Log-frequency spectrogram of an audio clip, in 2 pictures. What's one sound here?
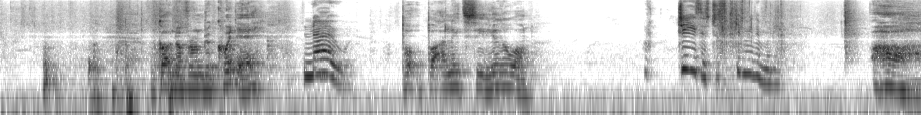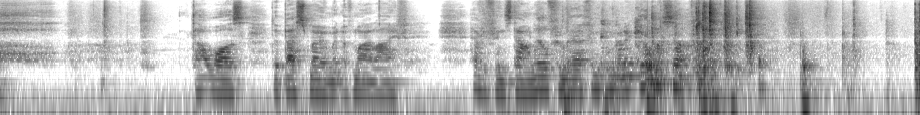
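A young man speaks with animation nearby.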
